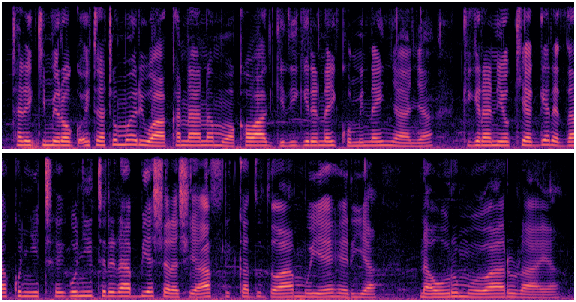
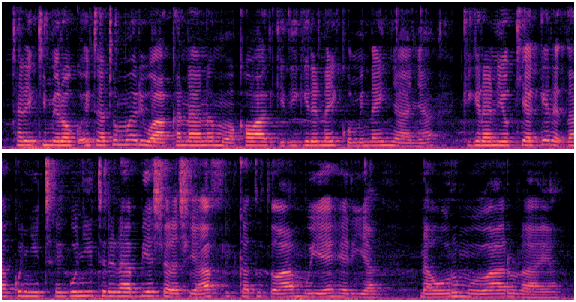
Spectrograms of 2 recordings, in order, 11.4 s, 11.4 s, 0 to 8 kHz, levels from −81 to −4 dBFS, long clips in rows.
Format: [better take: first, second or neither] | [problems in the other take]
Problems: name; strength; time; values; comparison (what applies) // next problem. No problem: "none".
first | room echo; dies away in 0.5 s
